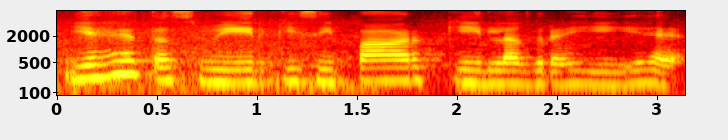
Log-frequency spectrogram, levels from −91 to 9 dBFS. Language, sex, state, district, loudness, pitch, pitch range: Hindi, female, Haryana, Charkhi Dadri, -17 LUFS, 180 Hz, 165-195 Hz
